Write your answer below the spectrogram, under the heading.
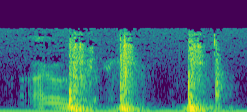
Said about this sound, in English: Oh, don't tear the door down. I'm coming.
